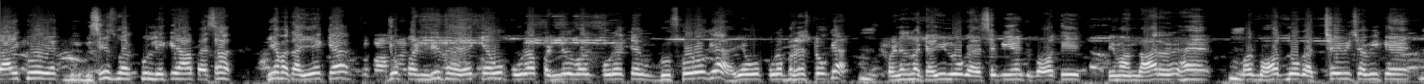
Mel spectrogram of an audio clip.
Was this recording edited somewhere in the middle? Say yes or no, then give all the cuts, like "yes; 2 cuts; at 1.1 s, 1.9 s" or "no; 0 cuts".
no; 0 cuts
